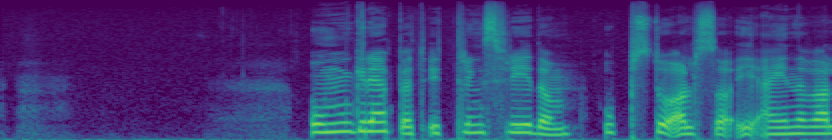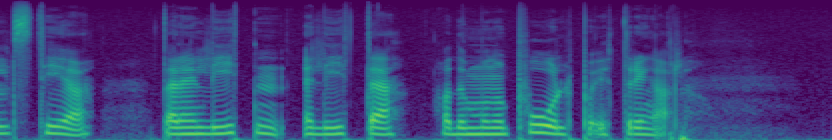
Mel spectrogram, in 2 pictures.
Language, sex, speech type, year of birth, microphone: Norwegian, female, read, 1988, Sennheiser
